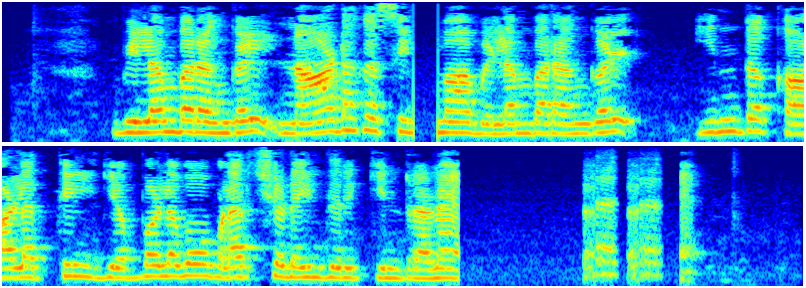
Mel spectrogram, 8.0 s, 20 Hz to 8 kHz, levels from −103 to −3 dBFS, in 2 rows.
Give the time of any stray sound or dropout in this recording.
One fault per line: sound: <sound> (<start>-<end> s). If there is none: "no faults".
sound: dropout (2.1-2.2 s)
sound: laugh (6.9-7.3 s)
